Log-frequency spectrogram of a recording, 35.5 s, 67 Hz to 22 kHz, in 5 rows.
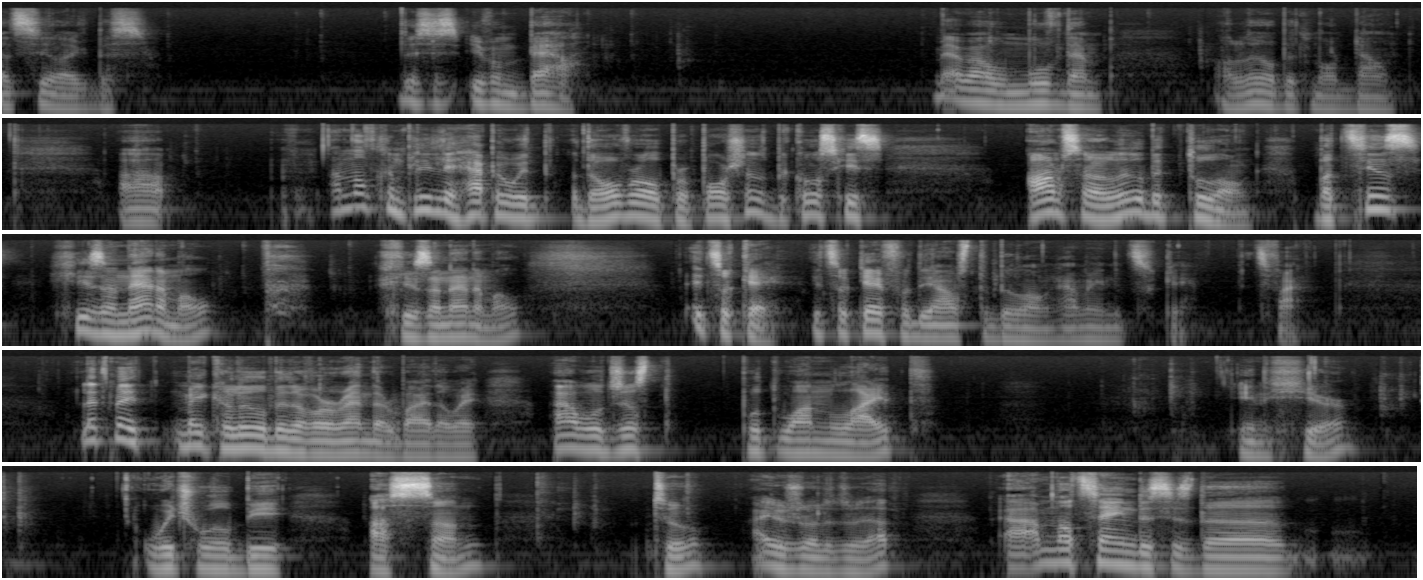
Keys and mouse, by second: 2.1 ctrl+z, 4.9 alt+q, 5.5-27.7 alt+drag, 22.3 ctrl+Tab, 22.7 shift+a, 27.0 g, 27.7-32.4 alt+middle drag, 28.3 ctrl+space, 32.4-35.4 alt+drag.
